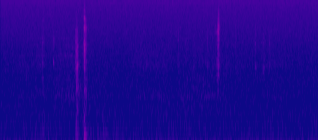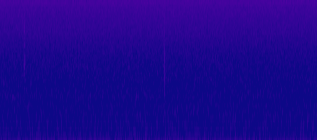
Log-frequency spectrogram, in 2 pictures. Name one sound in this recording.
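Paper crinkles softly as hands fold and press it.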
